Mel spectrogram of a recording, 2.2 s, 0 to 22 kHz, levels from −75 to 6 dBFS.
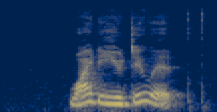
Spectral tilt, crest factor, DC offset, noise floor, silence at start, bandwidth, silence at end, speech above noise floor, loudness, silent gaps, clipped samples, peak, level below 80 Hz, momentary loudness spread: -6 dB/octave; 18 dB; under 0.1%; -64 dBFS; 0.7 s; 16 kHz; 0.4 s; 47 dB; -18 LUFS; none; under 0.1%; -2 dBFS; -60 dBFS; 8 LU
